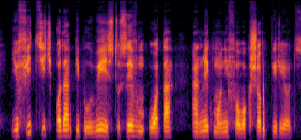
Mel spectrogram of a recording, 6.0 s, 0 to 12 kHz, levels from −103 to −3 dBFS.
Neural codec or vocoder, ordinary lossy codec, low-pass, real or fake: none; none; none; real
